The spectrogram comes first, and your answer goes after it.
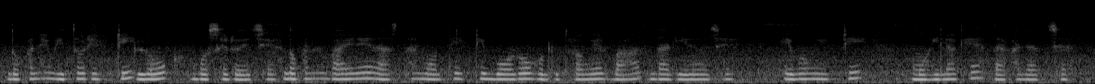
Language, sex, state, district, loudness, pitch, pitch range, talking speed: Bengali, female, West Bengal, Jhargram, -31 LUFS, 240 Hz, 235-255 Hz, 120 wpm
